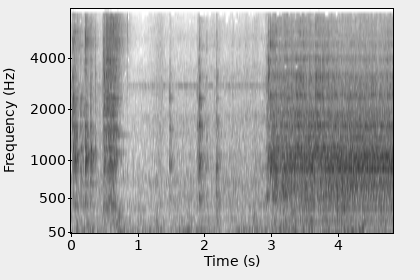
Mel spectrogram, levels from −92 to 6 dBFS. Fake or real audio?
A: real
